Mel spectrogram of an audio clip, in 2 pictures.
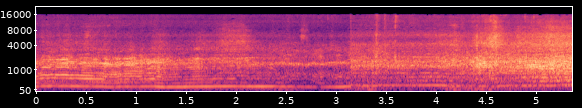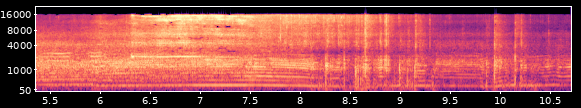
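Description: Rally car engine running hard at high revs on a tarmac stage. Its pitch steps up about three seconds in, grows loudest around seven seconds and drops away about eight seconds in, with sharp cracks near the end.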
